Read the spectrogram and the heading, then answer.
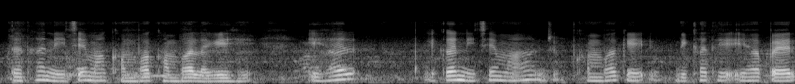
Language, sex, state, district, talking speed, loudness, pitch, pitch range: Chhattisgarhi, female, Chhattisgarh, Raigarh, 115 wpm, -18 LUFS, 175 Hz, 160-195 Hz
